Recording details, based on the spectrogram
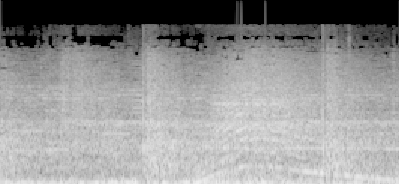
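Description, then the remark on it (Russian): A powerful hypercar engine revs up and then winds down, its pitch rising and falling once, through dense outdoor crowd noise and dull thuds at a street celebration with singing crowds, flares and fireworks in Morocco. “Кто-то завел свой гиперкар. О, слышите, как он? Или там мотоциклы.”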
